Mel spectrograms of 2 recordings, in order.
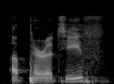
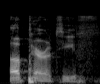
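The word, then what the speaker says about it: aperitif: Your word has two correct pronunciations. A paratif. A paratif.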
